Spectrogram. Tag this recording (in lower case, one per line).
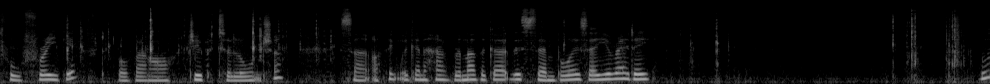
speech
